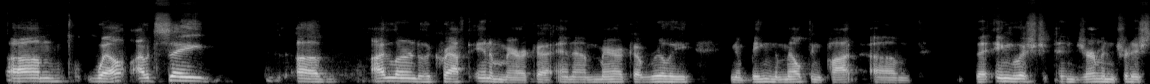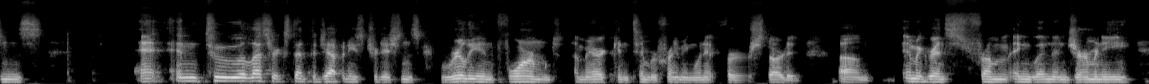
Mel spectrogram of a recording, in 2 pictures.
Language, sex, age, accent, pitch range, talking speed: English, male, 40-59, American, 115-130 Hz, 135 wpm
